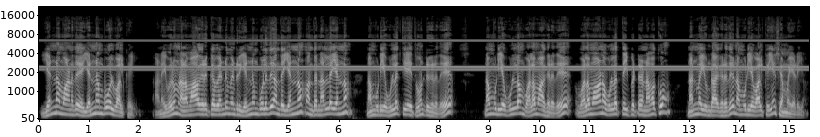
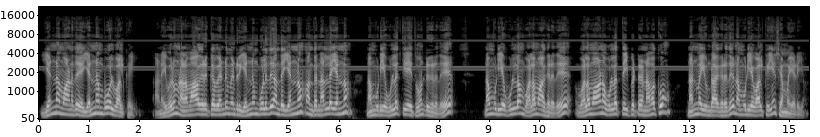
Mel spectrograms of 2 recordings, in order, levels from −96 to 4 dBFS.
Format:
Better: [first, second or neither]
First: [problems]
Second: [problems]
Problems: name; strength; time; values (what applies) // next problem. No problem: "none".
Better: second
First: high-pitched whine; loud; throughout; 2.5 kHz, 7 dB below the speech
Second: high-pitched whine; faint; throughout; 2.5 kHz, 25 dB below the speech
